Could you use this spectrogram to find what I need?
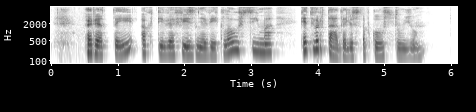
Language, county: Lithuanian, Klaipėda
